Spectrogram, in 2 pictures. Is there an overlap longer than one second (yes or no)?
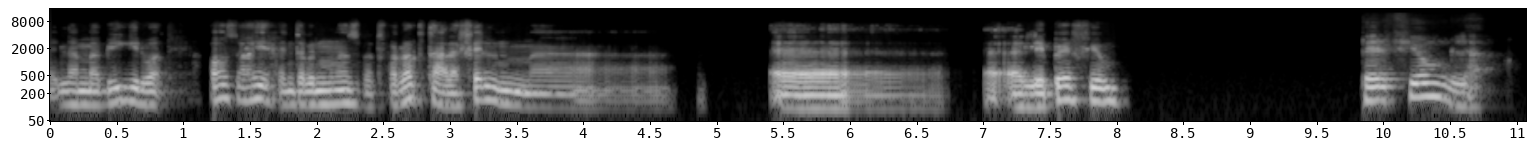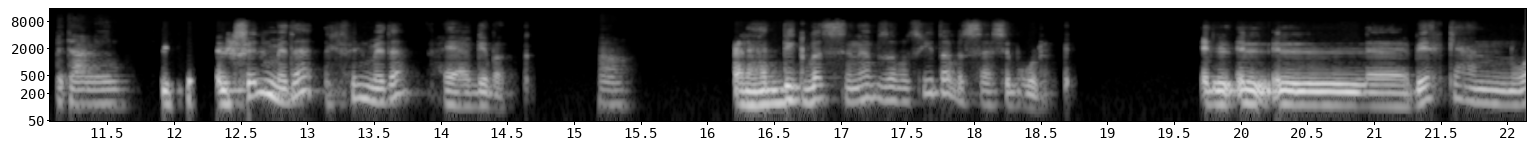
no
